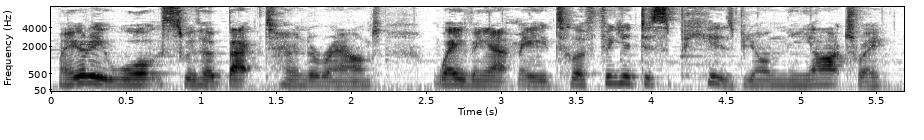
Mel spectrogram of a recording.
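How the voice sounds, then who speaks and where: Woman, lowish voice, story narration, let's-play reading, music underneath. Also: normal speed, dark tone. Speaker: let's-play host reading a visual novel aloud. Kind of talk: expressive read-aloud narration.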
